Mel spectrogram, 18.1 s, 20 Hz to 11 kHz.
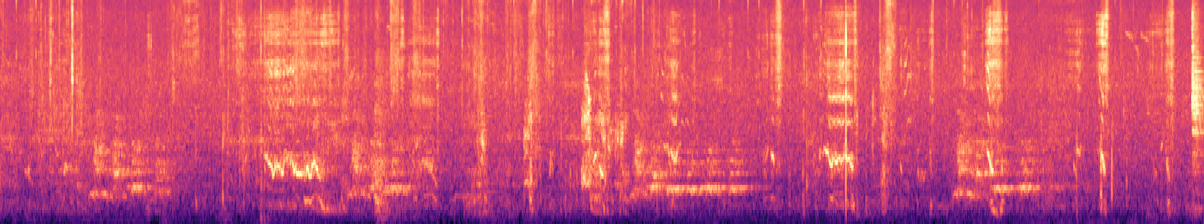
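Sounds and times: dog whining: 0:03.9 - 0:06.6, 0:09.8 - 0:10.4, 0:11.5 - 0:15.2, 0:16.1 - 0:17.7
dog yapping: 0:04.0 - 0:07.2, 0:08.8 - 0:11.7, 0:12.3 - 0:16.7.

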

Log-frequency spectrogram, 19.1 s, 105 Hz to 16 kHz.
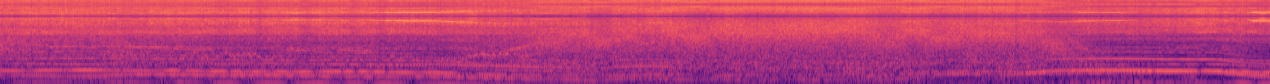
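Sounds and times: electric motors and propellers: 0:00.0 - 0:19.0
wind rush over microphone: 0:06.6 - 0:19.0.

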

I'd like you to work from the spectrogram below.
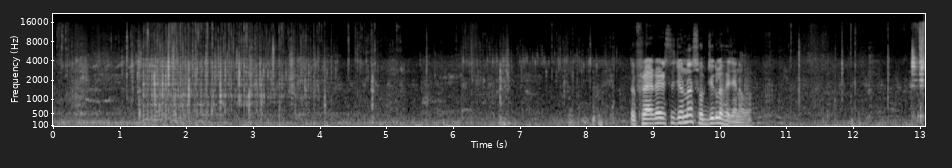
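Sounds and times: water boiling and bubbling: 0:00.0 - 0:08.7.

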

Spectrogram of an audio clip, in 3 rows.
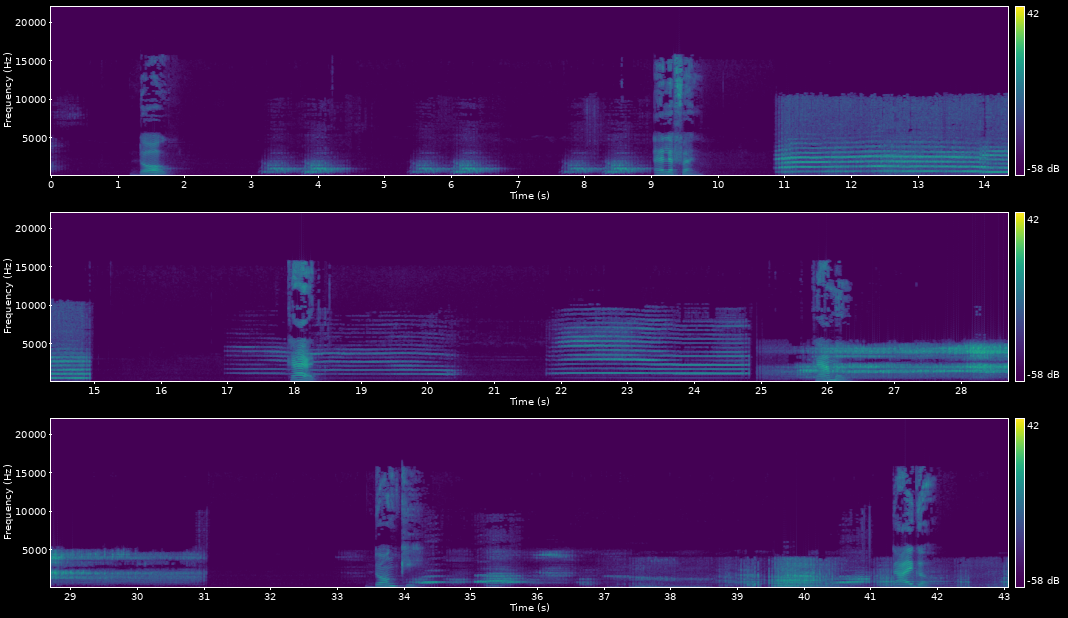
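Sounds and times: cat meowing: 0:18.4 - 0:20.6.

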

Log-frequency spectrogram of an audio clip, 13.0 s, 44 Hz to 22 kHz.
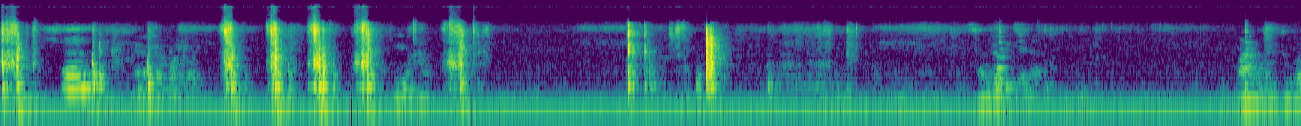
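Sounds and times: knife chopping on cutting board: 0:01.4 - 0:03.8.

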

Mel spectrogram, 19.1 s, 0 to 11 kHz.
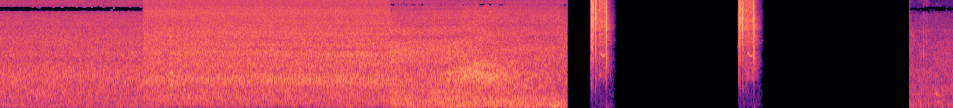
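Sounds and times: river rushing over rapids: 0:02.8 - 0:08.0
deep outdoor rumble: 0:07.8 - 0:11.4.

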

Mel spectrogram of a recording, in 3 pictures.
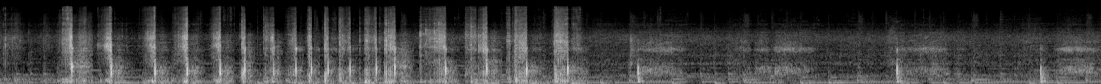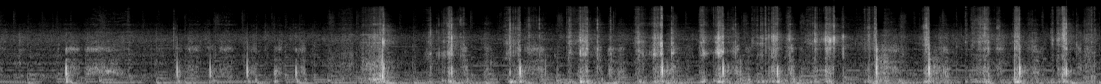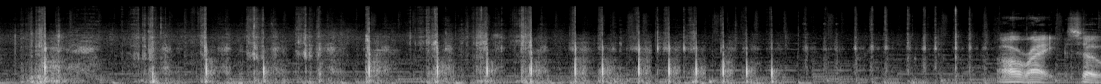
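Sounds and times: knife chopping vegetables: 0:00.0 - 0:06.8, 0:08.9 - 0:09.4, 0:10.2 - 0:11.0, 0:11.6 - 0:32.0
background music: 0:00.0 - 0:33.0.

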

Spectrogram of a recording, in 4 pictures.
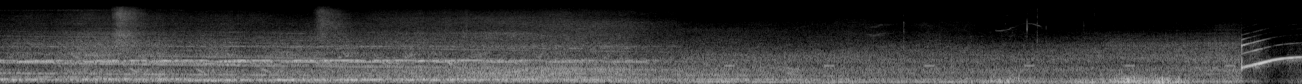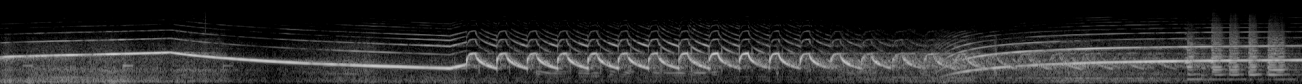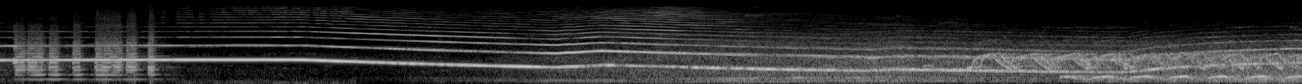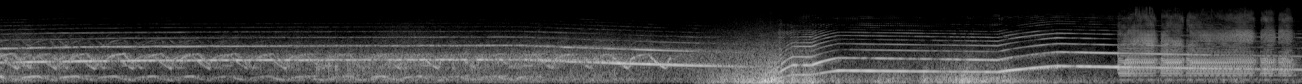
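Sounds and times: siren wailing and yelping: 0:00.0 - 0:09.5, 0:12.4 - 0:52.0
low buzzing horn: 0:24.9 - 0:27.9, 0:50.2 - 0:52.0.

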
